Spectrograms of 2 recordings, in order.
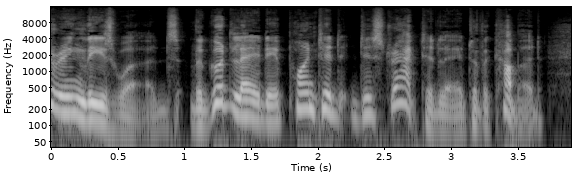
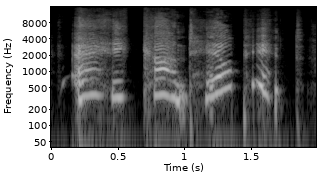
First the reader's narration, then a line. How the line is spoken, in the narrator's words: whimpered the lady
